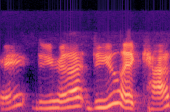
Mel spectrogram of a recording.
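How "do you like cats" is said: pitch climbing at the end on cats. Demonstrating yes-or-no question intonation, with rising intonation at the end. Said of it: "my voice goes up at the end again".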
